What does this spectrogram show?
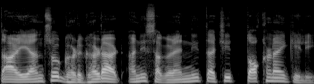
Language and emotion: Goan Konkani, neutral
